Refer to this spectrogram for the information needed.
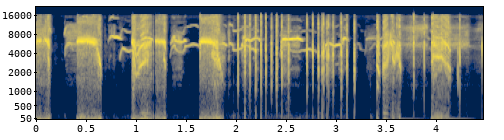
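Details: Swiftlet lure call played to attract swiftlets: loud, high chattering twitters and thin whistled notes in dense bursts, broken by short gaps, with rapid clicking trills between them.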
